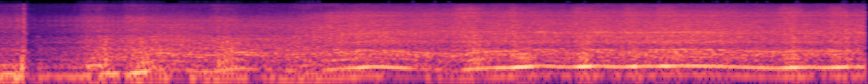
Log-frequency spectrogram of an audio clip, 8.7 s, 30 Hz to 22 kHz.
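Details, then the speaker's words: Old engine on a trailer-hauled rig running rough with an uneven, stumbling beat that smooths slightly as it warms and smokes; points were filed and likely misgapped, and fuel is 10-year-old gas mixed with about two gallons fresh. "comment well it's got two problems one I filed the point so I'm sure the points are not set correctly well it smoked pretty good that kind didn't it yeah and the other problem is the gas is 10 years old and only mixed with about two gallons of fresh so that probably doesn't help anything"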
